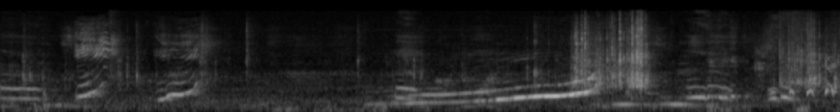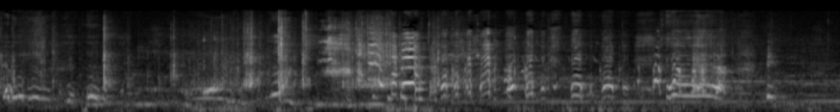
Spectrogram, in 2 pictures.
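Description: A toddler babbles and laughs close by.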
